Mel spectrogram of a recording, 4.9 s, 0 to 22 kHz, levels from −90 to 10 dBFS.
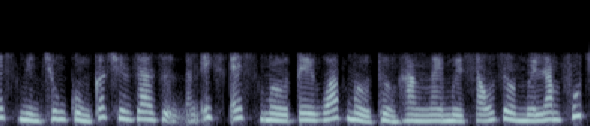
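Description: The speech has been squeezed through a G.729 codec for its whole length, rebuilt from a vocal tract model, pitch predictor and a few pulses per frame, which fits an 8 kbit/s G.729A link. Everything above 4 kHz is gone, and the voice sounds thin, rough and plainly synthetic.

VoIP packet loss concealed by the speech codec appears twice. From 1.46 to 1.63 s, just after "các chuyên gia dự", about 90 ms of packets went missing. The decoder extended its last pitch and filter at falling gain, so the sound smears into a stretched, fading tone or coloured noise and stays weak briefly afterwards. A shorter gap of about 20 ms at 3.95 to 4.01 s, after "mở thưởng hàng ngày", leaves a brief stretched blur before the voice recovers.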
